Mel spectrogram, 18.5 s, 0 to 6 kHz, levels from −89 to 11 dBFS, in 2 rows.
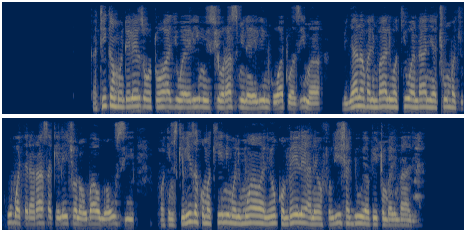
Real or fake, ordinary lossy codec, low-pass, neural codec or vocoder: fake; AAC, 24 kbps; 5.4 kHz; vocoder, 44.1 kHz, 128 mel bands every 512 samples, BigVGAN v2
